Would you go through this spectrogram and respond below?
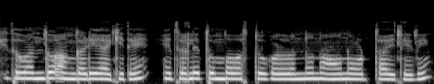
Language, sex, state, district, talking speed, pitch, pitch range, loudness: Kannada, female, Karnataka, Bidar, 140 wpm, 255 Hz, 245-270 Hz, -10 LUFS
